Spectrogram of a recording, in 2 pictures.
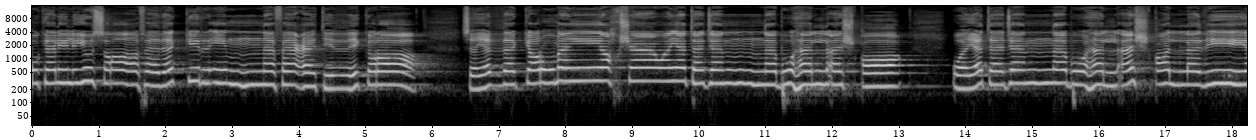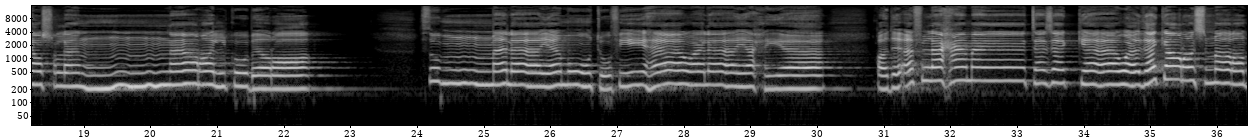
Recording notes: at The Houghton Masjid (West Street)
